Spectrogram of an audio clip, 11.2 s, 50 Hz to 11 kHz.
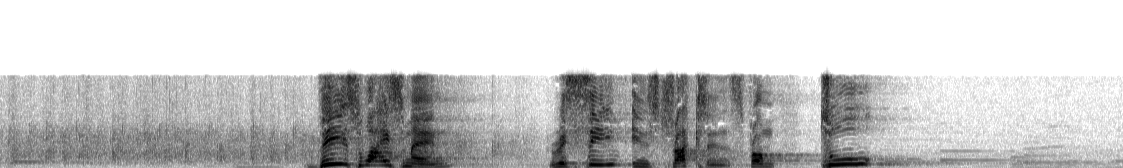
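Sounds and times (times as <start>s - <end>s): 
audience clapping hands: 0.0s - 6.2s
speech: 3.1s - 4.6s, 5.5s - 8.4s.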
